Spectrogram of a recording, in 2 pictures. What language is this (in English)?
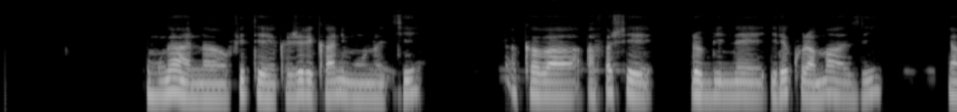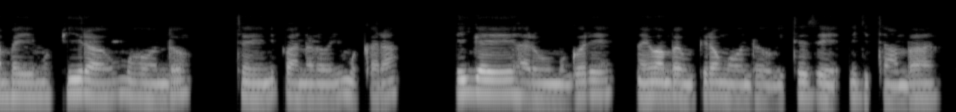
Kinyarwanda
